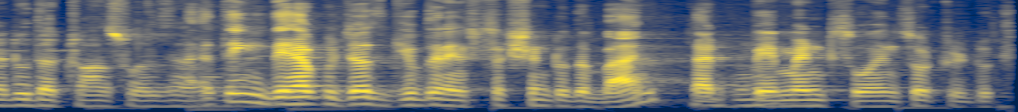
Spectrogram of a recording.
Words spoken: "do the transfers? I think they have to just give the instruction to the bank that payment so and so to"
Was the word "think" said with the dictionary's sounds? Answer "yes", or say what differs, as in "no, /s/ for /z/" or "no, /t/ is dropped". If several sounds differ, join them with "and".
no, /t/ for /θ/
